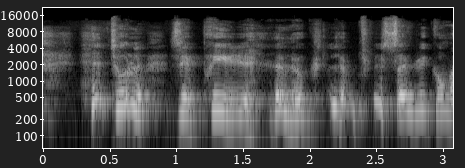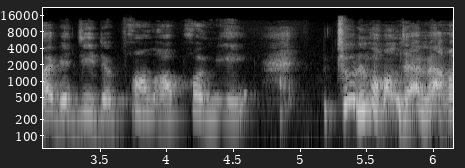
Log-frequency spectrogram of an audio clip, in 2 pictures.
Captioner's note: laughing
